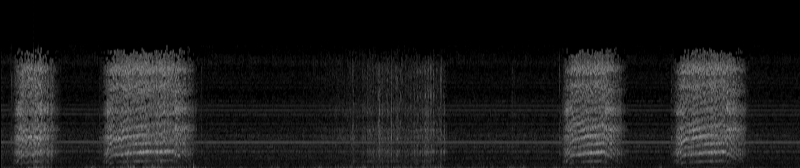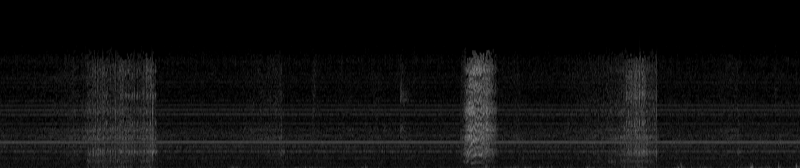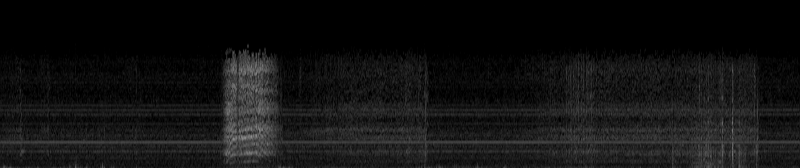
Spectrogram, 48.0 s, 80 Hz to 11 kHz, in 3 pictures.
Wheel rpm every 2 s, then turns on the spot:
30, 100, 0, 10, 10, 40, 60, 40, 10, 10, 0, 0, 10, 10, 10, 0, 0, 0, 50, 20, 10, 10, 20, 20.
6-8 18-20 38-40 42-46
